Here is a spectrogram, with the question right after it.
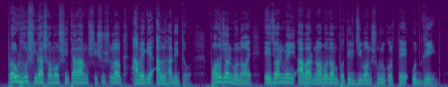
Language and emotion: Bengali, neutral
